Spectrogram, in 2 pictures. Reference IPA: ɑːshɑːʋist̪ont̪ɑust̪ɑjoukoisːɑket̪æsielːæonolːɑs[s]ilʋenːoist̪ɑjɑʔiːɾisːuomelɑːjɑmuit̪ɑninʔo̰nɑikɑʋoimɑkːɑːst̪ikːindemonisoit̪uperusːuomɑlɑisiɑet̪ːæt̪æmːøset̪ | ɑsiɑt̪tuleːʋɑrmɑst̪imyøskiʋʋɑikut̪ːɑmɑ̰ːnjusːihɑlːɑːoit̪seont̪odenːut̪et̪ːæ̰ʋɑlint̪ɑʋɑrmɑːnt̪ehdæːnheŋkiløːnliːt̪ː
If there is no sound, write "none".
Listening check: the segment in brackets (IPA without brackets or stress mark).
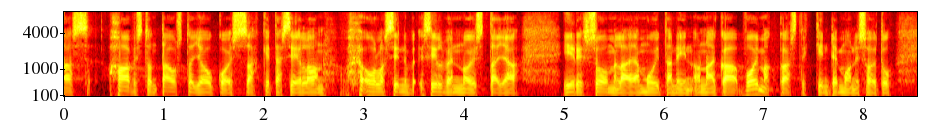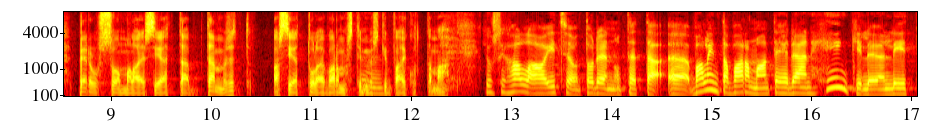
s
